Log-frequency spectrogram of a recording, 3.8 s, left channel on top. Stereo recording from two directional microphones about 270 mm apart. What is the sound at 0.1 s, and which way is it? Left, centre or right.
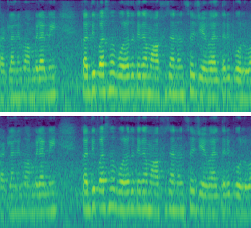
Speech, centre.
